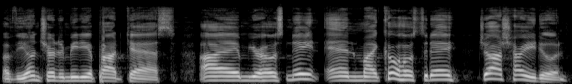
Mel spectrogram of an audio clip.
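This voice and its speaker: A man's voice: high-pitched, expressive, normal speed, clean tone, dry recording, studio quality. A man hosting a podcast in casual, enthusiastic, conversational chat. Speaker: podcast host.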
